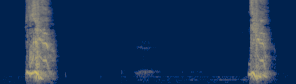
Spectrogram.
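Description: Two loud, explosive sneezes separated by a few seconds of quiet.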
